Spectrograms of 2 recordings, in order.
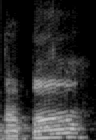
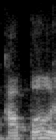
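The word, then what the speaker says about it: tuple: Yang kedua tapel bukan couel ya maaf ee yang jomblo biasanya agak ngenes dikit biasanya bacanya agak salah-salah gitu gitu kan baper kayak tapel. Tapi mirip sih memang sama kapel. Nanti entar kita lihat.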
